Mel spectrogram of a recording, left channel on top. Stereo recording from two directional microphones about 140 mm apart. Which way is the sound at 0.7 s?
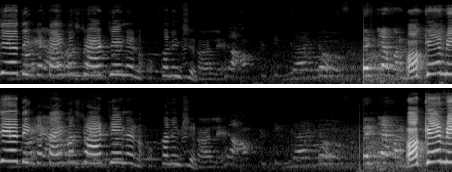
30° left (ahead or behind).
